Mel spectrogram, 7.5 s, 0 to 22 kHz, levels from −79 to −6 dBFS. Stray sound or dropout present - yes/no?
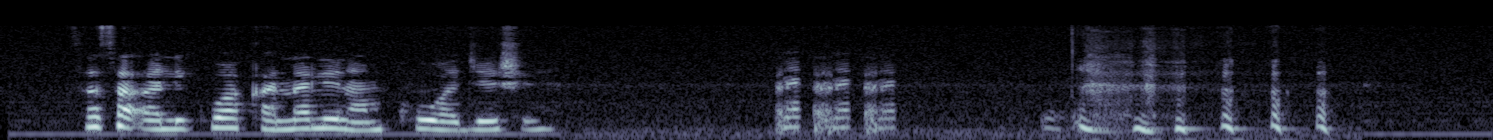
yes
